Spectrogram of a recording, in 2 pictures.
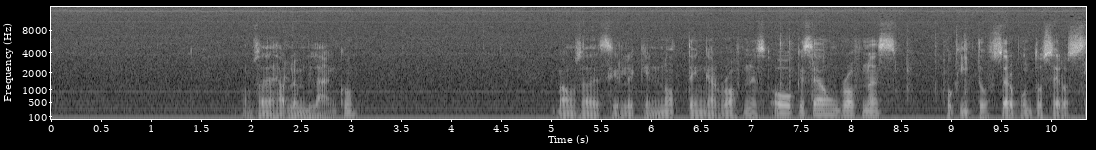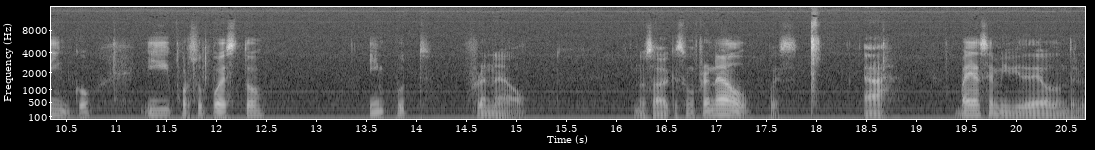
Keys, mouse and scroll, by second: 0.9 click, 2.3 click, 3.5-4.5 drag, 5.3 click, 7.2 Right, 8.1 BackSpace, 8.4 KP_0, 8.8 KP_5, 9.0 KP_Enter, 10.7-11.0 scroll down 3, 11.1 shift+click, 11.8 shift+a, 14.4 click, 16.1 click, 18.7 shift+click, 19.4-19.9 shift+scroll up 3, 20.0 scroll down 2, 20.3-20.6 drag.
